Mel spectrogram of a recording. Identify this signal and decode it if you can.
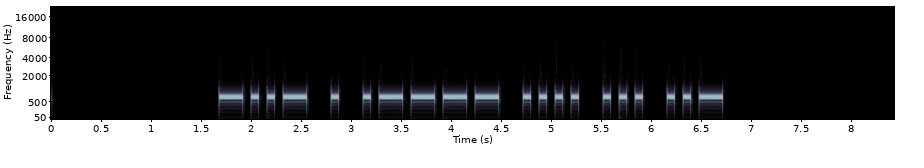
Morse code, heard as a keyed tone, about 16 wpm, 700 Hz. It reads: XE1HSU
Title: DXCC-100 Call Signs - 6 Characters - Repeated 3x - 15wpm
